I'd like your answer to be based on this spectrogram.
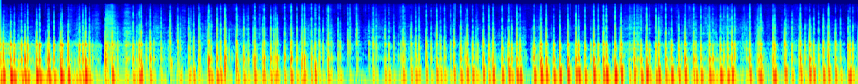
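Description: An empty clear plastic food container is held up and tilted while fingertips tap and scratch its base and sides. The result is a fast, continuous run of short, dull, bass-heavy taps that die away almost at once, mixed with soft scratching.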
